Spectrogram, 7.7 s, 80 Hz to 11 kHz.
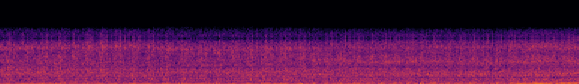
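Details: Atomic 4 inboard engine overhauled last summer (new pistons, rings, valve springs, plugs, wires, higher-flow water pump), run without choke on a test stand for a 17-foot homemade wooden boat, alternator off: smooth, even idle, steady low thrum, then brief clean rev rise, no knocks; normal idle.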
